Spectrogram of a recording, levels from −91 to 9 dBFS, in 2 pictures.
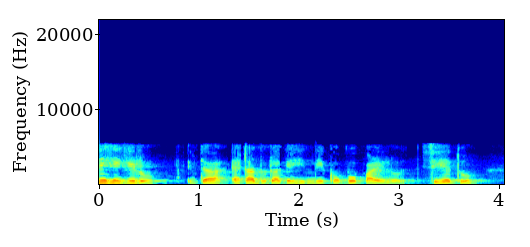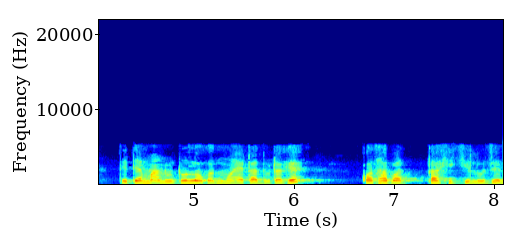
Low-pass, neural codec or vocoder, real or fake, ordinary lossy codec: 5.4 kHz; none; real; AAC, 24 kbps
